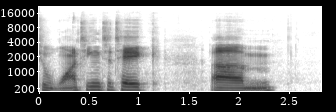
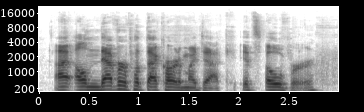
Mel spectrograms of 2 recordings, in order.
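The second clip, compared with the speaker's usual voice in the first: plain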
